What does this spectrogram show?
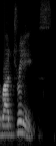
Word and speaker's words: Rodriguez: assume i'm spanish because my last name is rodriguez which if you pronounce it in portuguese it's actually rodriguez so i think for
